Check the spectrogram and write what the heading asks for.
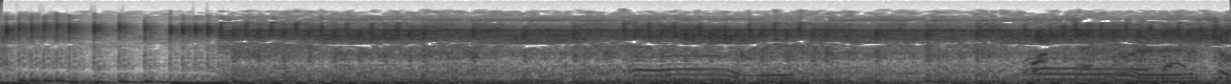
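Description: Grindcore band demo recording: a dense, fast rhythm of drums, bass and guitar, with a voice coming in on short held, sung notes about three seconds in and again near the end.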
